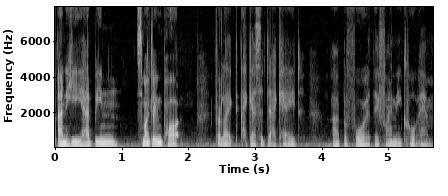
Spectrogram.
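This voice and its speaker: A woman's very deep, low voice, flat and monotone, with vocal fry. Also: moderate pace. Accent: American. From California; lived in Bath, West Country England, then London. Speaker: memoir author and travel writer. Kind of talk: casual interview chat.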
